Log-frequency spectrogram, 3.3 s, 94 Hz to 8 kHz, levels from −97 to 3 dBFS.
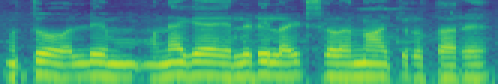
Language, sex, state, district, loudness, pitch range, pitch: Kannada, male, Karnataka, Koppal, -14 LUFS, 135-150 Hz, 140 Hz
